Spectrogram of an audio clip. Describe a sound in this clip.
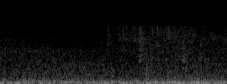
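A shell explodes with a loud boom.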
